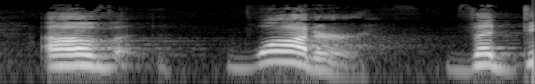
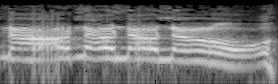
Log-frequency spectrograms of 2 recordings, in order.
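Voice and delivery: loud, much higher, frantic no's; mock-panicked shouted no's; panicked denial; 7 semitones higher, 4 dB louder, slower than usual. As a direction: frantically try to undo the sent text. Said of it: "It's like".

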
